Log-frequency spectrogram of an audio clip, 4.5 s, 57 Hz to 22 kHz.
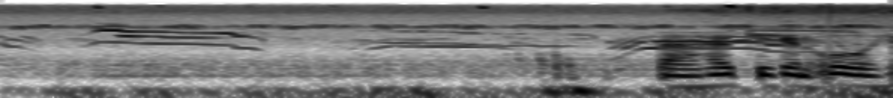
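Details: Black-backed jackals, two and maybe a third, call near a safari vehicle on a South African game reserve one afternoon in December 2020. High, sliding wails slope downward in pitch, then a person's speech overlaps and takes over toward the end.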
